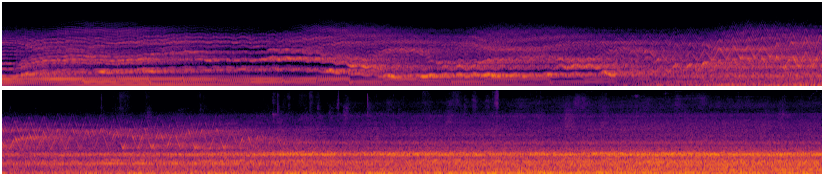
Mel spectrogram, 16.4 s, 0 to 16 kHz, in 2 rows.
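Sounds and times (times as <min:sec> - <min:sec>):
high wavering whine of subway train: 0:00.1 - 0:16.3
subway train riding: 0:06.6 - 0:16.3.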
